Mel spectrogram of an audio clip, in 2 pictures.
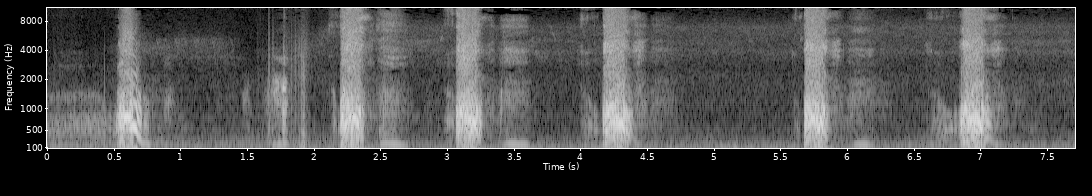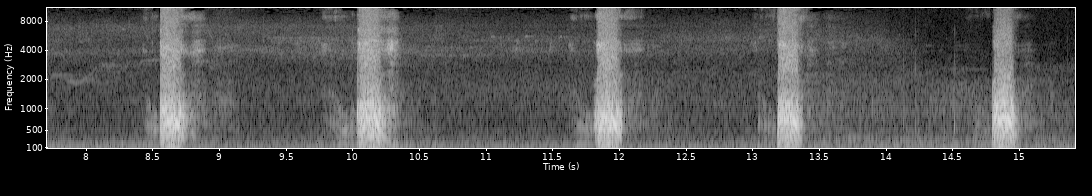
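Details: Bobi, a Shih Tzu who barks at once whenever he is filmed, gives a long run of about eleven loud, abrupt barks, roughly one every one to two seconds, with softer yips between and a faint steady hiss behind.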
